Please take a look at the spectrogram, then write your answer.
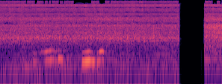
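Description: Fried vegetables and a fish head sautéing in a pan sizzle with a steady, close, fairly quiet crackle, plus a few brief scraping sounds from stirring and a short dropout near the end.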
